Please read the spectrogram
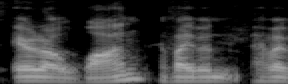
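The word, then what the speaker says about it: Erdoğan: so so to clarify it's not erog gun it's ero one have I been have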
